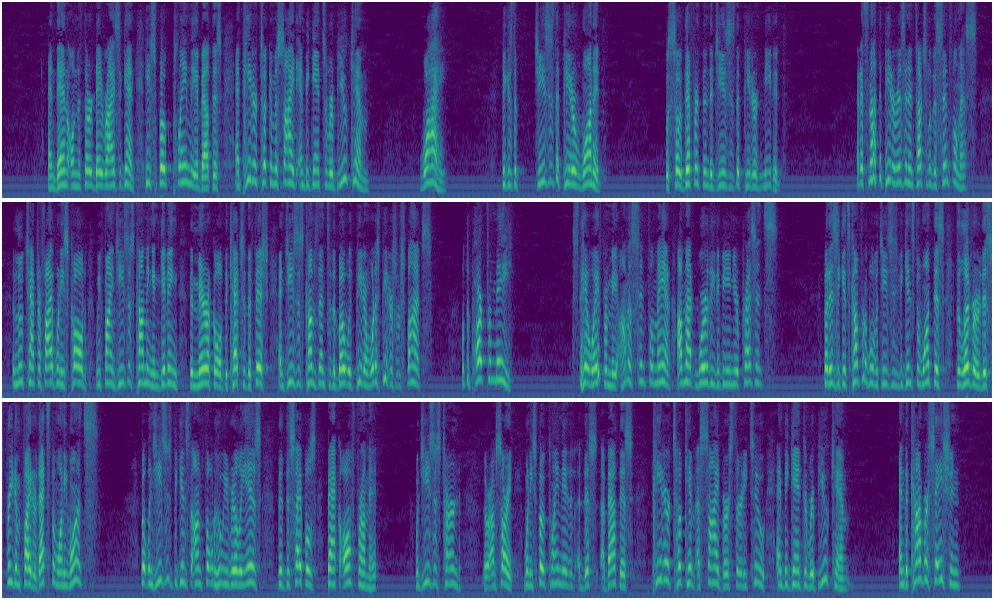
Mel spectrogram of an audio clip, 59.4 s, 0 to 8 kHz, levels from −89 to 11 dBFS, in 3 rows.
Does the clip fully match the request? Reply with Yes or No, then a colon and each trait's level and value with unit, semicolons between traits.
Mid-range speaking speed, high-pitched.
Yes: average, 170 wpm; high, 210 Hz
